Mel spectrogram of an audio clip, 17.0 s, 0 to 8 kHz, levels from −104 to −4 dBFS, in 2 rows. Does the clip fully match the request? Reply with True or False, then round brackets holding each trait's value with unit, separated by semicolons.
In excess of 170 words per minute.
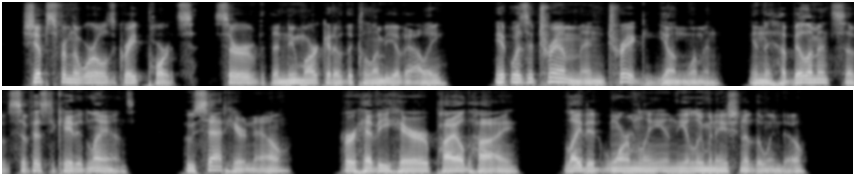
False (160 wpm)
